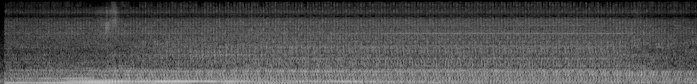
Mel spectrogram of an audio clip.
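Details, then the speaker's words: 2015 Chrysler 200 parked over a year, first start after a suspected parasitic draw or starter issue. Low idle that starts uneven and lumpy, then steadies; probably old gas. "Yeah. Starting to smooth out. Probably some old gas. Yeah. That's probably why it's being a little"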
